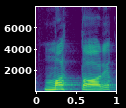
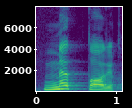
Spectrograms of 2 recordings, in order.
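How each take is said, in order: First: The m and its vowel sound heavy and emphatic. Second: The m and its vowel sound light and plain. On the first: The speaker calls it wrong. "Ни в коем случае не, нельзя произносить маттарик" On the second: The speaker calls it right. "твердость та не влияла на э, мягкий звук мим"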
